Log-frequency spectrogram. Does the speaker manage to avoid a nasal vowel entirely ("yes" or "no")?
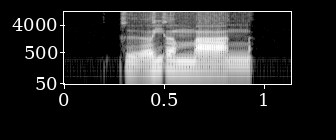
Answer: yes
